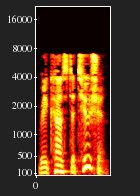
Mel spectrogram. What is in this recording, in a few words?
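"reconstitution", British English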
